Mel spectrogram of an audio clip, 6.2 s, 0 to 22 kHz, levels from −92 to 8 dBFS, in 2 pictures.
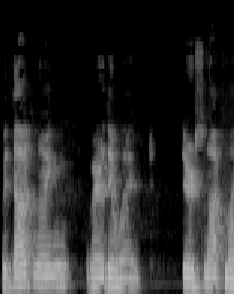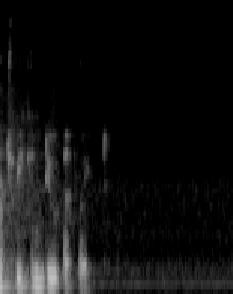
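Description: Listening through the speech, nothing stood out as a technical problem at any point.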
